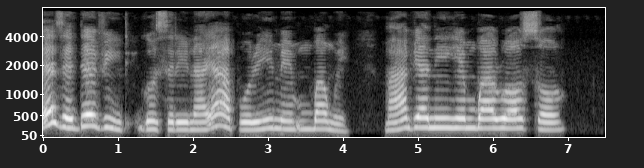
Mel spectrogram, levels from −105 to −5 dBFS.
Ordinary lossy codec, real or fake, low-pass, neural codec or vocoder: AAC, 32 kbps; real; 7.2 kHz; none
